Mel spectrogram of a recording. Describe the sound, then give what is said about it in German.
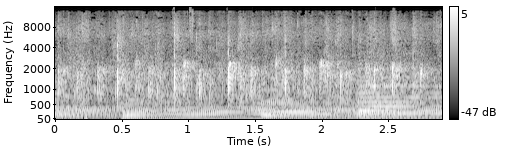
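A crowd at a church service claps steadily for a few seconds for people who prayed and believed that day, the dense patter of many hands, with a low sustained musical tone humming underneath. “Hey, lass nochmal einen großen Applaus geben für Menschen, die heute zum Gebet gebetet haben, geglaubt haben.”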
